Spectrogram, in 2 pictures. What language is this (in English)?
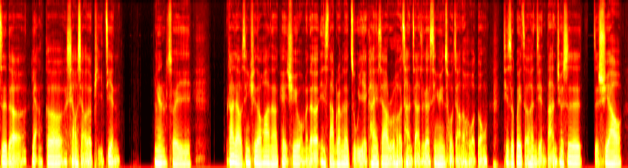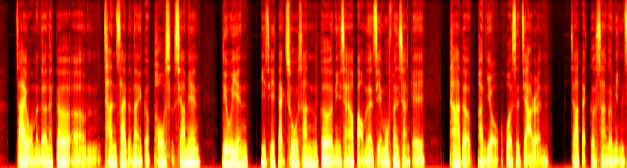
Chinese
